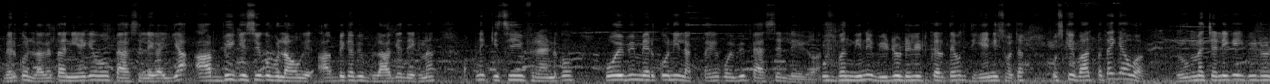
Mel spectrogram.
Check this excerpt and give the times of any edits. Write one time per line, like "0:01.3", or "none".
0:08.2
